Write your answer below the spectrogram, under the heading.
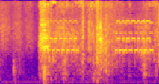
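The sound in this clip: A mobile phone rings with a bright, warbling electronic tone in two short bursts, fairly faint and with no voices.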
